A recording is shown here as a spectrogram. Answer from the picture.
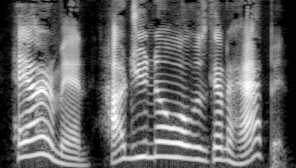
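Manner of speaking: high-pitched mock crowd calling out; questioning crowd voice. Everyone to Iron Man after the party, high-pitched puzzled call.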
